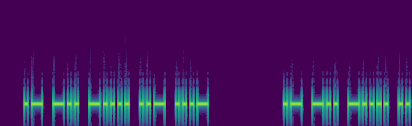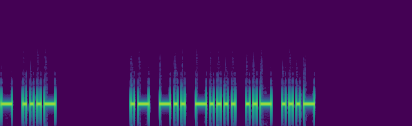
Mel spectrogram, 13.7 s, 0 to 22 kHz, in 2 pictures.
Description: Morse code, heard as a keyed tone, about 20 wpm, 700 Hz. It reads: AD6UV AD6UV AD6UV
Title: USA Call Signs - 5 Characters - Repeated 3x - 20wpm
